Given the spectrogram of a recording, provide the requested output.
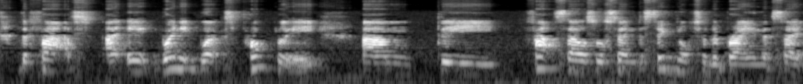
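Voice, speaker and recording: A woman with an English accent over noticeable background noise. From England, Lincoln. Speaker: results coach. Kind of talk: casual interview. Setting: live video stream.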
